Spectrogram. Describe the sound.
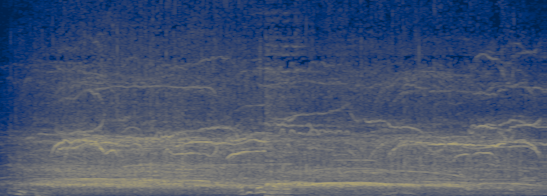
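A concert audience welcomes a performer invited onstage with sustained cheering and applause. Voices rise above the dense crowd noise throughout.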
